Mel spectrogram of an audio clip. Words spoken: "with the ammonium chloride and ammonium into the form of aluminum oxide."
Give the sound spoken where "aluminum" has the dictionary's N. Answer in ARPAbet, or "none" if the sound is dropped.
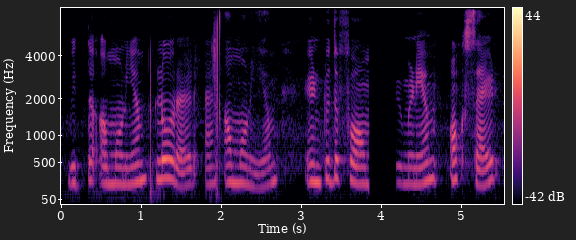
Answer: none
